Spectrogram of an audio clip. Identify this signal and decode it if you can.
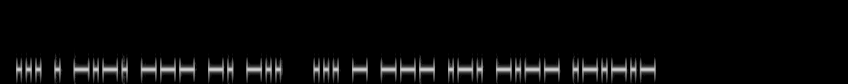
Morse code, heard as a keyed tone, about 25 wpm, 700 Hz. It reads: SECOND STORY.
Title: Sentences from Top 1000 Words - Review Part 1 - 25wpm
